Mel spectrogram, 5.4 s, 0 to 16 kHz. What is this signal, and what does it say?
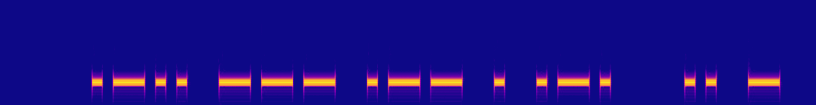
Morse code, heard as a keyed tone, about 17 wpm, 700 Hz. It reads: LOWER IT
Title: Sentences from Top 1000 Words - Review Part 4 - 17wpm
